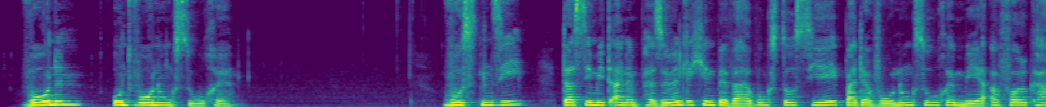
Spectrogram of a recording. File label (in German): deutsch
